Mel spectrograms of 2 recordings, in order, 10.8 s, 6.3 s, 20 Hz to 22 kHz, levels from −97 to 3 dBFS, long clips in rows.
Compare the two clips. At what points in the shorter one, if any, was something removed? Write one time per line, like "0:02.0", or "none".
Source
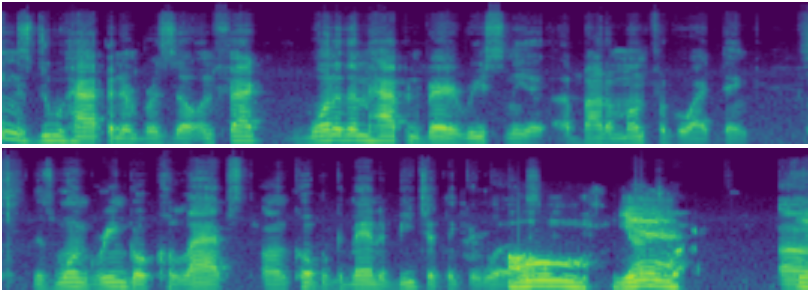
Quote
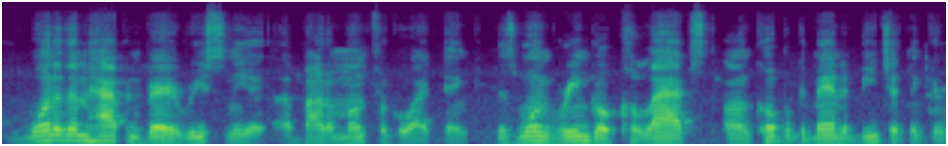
0:03.2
